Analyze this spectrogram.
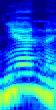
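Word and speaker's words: jnana: Y el último y el último de estos yo de estos yoga es el ñana yoga. Ñana se escribe aquí.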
